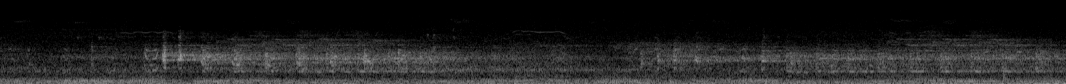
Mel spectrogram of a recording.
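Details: Huge flock of wild turkey hens heard one morning in the woods: rapid, uneven yelping from many birds at once, swelling in two waves, with a few loud close clucks.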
